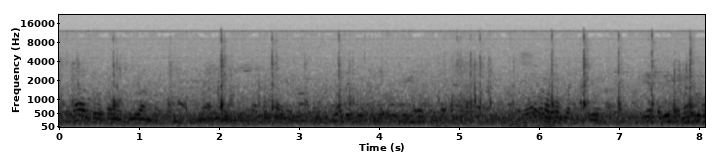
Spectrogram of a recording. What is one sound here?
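A football thuds as players kick it.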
